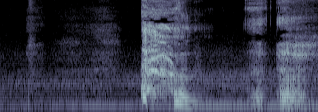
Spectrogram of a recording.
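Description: A person clears their throat about a second in, then starts to cough near the end.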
